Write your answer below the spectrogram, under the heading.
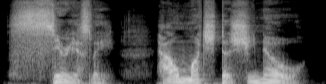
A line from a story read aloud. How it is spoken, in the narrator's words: Seth snapped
